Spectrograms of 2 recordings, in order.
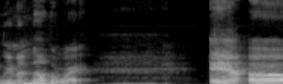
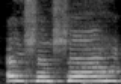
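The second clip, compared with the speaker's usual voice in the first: much higher, louder, pleading; apologetic husband; 8 dB louder than usual. Retold or imitated. Wife imitates husband apologizing to her, much higher and louder. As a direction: grovel an apology. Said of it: "He was like".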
